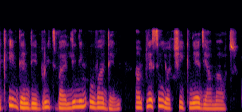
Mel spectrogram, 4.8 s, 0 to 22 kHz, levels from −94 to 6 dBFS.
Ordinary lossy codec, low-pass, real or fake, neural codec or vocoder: Opus, 24 kbps; 7.2 kHz; real; none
